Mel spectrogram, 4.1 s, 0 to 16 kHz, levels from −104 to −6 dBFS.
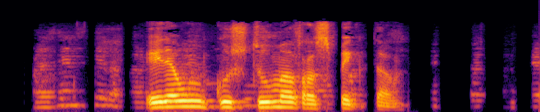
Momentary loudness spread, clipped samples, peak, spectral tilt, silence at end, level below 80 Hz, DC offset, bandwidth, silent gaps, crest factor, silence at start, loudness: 20 LU; under 0.1%; -2 dBFS; -5.5 dB/octave; 1.05 s; -58 dBFS; under 0.1%; 7.8 kHz; 0.67-0.72 s, 2.77-2.81 s; 16 dB; 0.3 s; -15 LUFS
